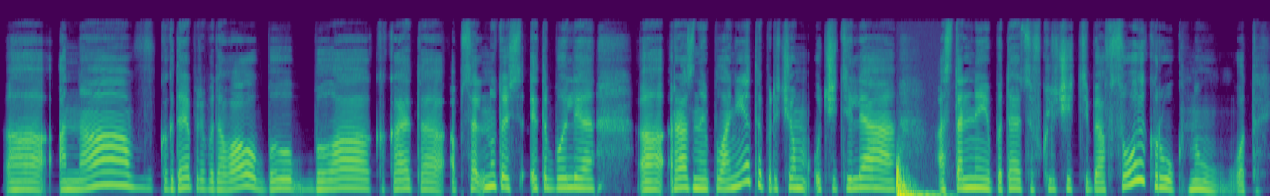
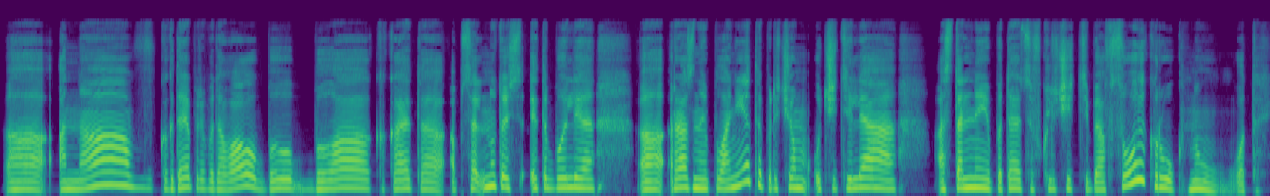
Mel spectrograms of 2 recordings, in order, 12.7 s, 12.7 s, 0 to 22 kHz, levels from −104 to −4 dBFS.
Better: second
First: door banging; loud; at 9 s; peak 6 dB above the speech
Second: none

